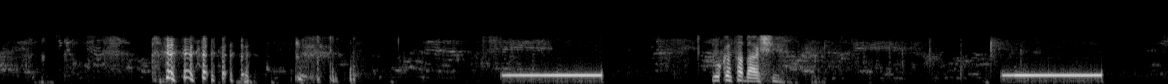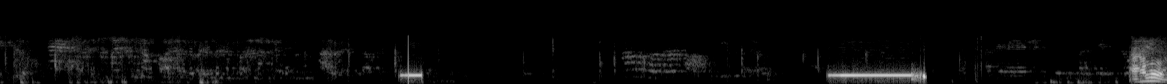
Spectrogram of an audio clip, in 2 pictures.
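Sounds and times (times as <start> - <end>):
laughter: 1.5 - 3.7
speech: 1.6 - 2.6, 7.2 - 8.0
telephone line tones from a call that fails to connect: 5.0 - 6.0, 10.0 - 11.0, 15.7 - 16.0, 20.0 - 21.0.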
